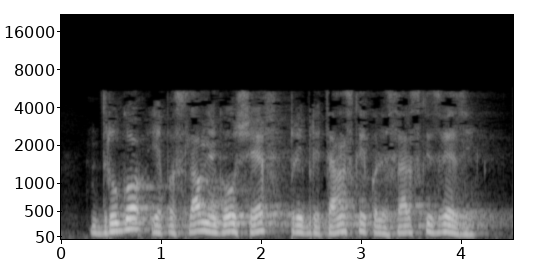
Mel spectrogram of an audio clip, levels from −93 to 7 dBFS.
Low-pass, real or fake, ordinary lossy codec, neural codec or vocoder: 5.4 kHz; real; MP3, 24 kbps; none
